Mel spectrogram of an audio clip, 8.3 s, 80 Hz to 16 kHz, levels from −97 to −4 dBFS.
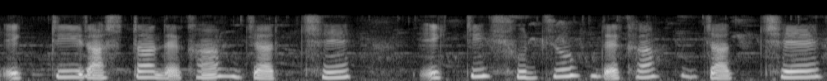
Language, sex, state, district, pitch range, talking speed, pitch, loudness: Bengali, female, West Bengal, Malda, 225-300 Hz, 60 wpm, 265 Hz, -31 LUFS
